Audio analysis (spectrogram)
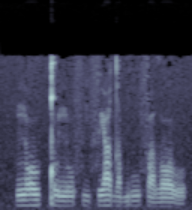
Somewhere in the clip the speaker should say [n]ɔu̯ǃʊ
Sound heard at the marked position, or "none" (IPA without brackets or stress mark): n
